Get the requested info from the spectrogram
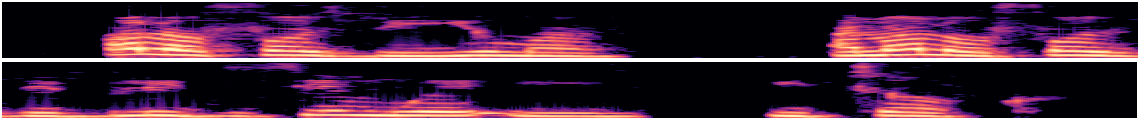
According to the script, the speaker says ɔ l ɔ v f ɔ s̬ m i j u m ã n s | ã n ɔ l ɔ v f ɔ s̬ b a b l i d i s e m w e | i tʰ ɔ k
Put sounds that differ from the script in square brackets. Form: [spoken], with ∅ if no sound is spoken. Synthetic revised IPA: ɔ l ɔ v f ɔ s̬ [b] i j u m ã n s | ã n ɔ l ɔ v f ɔ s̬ b [i] b l i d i s e m w e | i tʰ ɔ k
